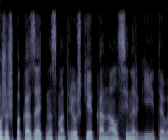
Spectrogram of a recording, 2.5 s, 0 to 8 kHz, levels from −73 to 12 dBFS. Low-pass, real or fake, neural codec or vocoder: 7.2 kHz; real; none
